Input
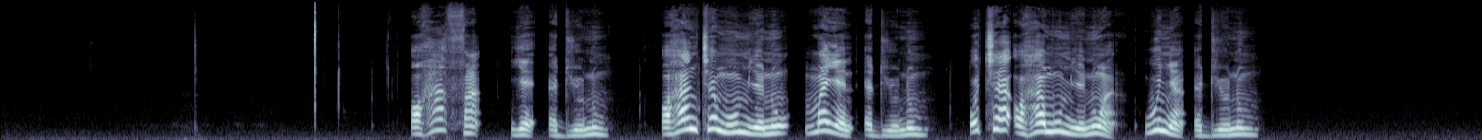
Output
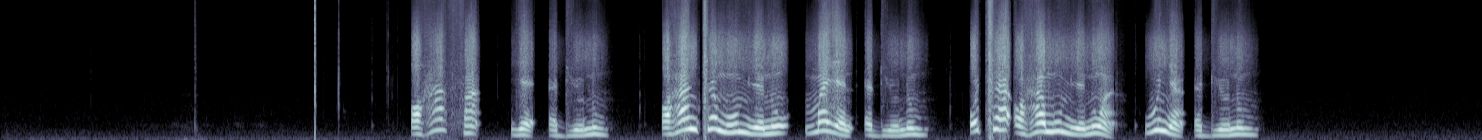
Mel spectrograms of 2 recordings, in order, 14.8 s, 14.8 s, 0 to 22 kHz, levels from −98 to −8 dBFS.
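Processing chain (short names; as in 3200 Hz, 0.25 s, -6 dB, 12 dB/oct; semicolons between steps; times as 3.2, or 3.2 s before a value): noise-modulated delay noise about 4800 Hz, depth 0.057 ms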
